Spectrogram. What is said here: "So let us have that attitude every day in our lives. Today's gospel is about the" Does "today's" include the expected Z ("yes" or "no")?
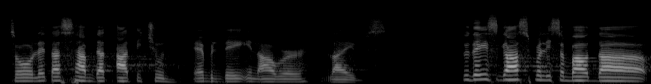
no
